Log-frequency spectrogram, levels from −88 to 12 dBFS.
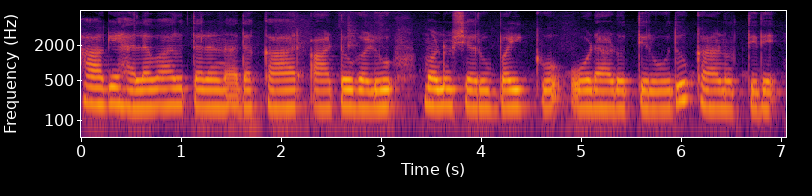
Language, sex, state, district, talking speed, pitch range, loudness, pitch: Kannada, female, Karnataka, Bangalore, 85 wpm, 160-175 Hz, -15 LUFS, 165 Hz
